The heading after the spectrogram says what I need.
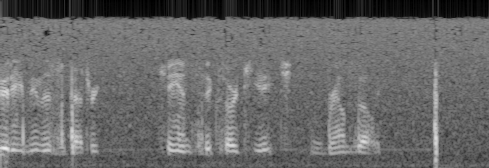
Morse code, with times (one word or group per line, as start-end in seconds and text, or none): none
